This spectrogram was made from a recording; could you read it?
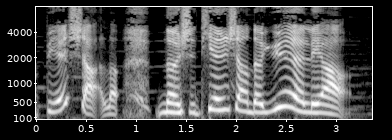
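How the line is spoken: Little monkey laughing. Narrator (Chinese): 夜晚的小猴子笑着说

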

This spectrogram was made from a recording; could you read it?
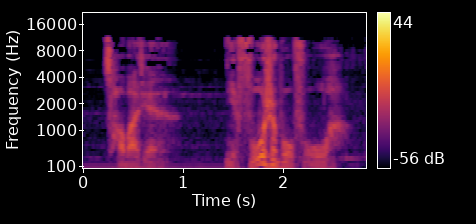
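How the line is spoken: Slow. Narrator (Chinese): 老曹缓缓说了个

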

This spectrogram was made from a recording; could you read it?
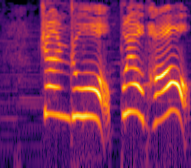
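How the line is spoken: Loud shout. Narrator (Chinese): 有人大喊一声

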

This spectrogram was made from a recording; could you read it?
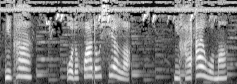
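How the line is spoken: Sad voice. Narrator (Chinese): 小树先说话了，它的声音有些悲哀

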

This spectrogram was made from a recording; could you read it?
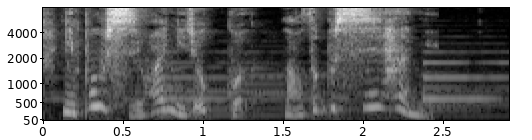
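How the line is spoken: Angry yelling. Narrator (Chinese): 男生拒不配合，甚至冲他吼

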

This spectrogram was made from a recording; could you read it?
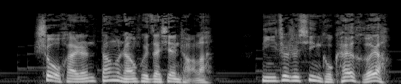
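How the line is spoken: Angry, loud. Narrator (Chinese): 库克气的是脸红脖子粗，大声的说道

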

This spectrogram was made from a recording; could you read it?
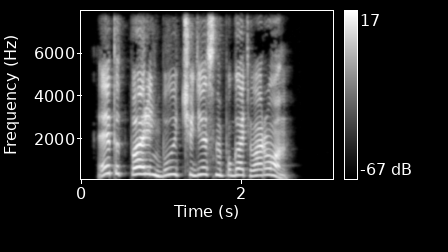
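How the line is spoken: Plain. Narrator (Russian): сказал фермер

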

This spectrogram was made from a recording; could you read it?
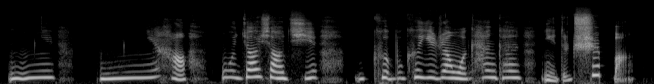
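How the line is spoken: Stammering. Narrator (Chinese): 达芬奇……结结巴巴地说

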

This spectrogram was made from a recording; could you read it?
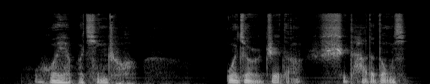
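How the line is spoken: Numb, low answer. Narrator (Chinese): 小刚麻木的 低声的回答我

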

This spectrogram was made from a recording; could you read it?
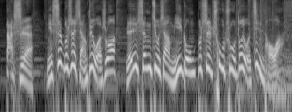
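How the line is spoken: Calm old monk. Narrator (Chinese): 老僧淡淡回答说

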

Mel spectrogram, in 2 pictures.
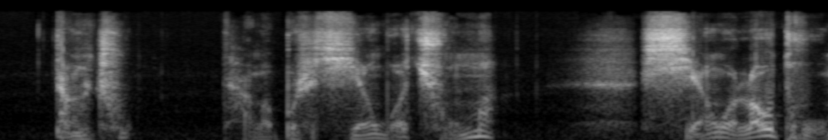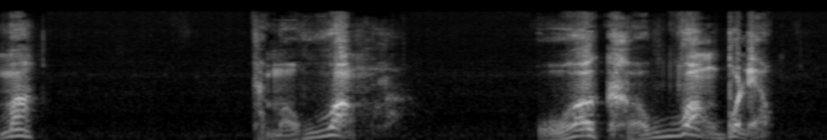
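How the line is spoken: Snorting, through gritted teeth. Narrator (Chinese): 史德云鼻子哼了一声，一字一句咬牙切齿地说

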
